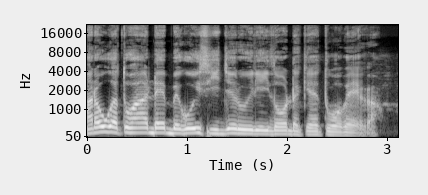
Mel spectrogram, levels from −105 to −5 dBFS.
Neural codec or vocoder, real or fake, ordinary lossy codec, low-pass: none; real; none; none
